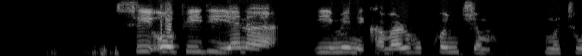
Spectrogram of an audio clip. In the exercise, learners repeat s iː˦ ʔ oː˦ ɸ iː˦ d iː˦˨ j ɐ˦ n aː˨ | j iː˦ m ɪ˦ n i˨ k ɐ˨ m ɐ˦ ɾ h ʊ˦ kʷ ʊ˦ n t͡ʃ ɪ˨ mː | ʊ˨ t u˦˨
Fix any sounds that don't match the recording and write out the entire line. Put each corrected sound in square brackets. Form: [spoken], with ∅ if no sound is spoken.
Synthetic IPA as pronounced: s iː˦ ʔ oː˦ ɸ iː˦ d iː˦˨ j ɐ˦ n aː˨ | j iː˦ m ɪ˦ n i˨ k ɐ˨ m ɐ˦ [r] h ʊ˦ kʷ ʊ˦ n t͡ʃ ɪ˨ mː | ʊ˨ t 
